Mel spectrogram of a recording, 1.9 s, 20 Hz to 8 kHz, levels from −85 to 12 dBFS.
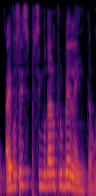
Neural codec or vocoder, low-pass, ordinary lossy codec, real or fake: none; 7.2 kHz; Opus, 32 kbps; real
